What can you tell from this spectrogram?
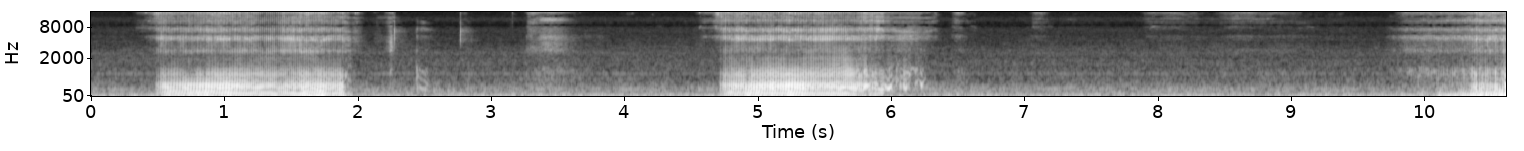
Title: Cute French Bulldog Snores with eyes open. #French Bulldog Snores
